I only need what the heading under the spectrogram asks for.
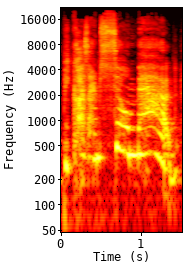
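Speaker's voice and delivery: put-on high, slow little-kid protest; upset small child. Daughter explaining herself to her mother, high childish whine. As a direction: imitate a mad three-year-old, stretching the words. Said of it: "she was like".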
